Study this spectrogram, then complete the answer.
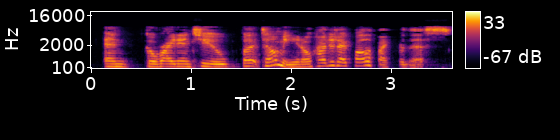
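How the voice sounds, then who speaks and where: It's an ordinary speaking voice. A woman talks at a fairly quick pace with ordinary pitch variation. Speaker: telemarketer scam-baiter. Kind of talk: recorded interview, casual chat.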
